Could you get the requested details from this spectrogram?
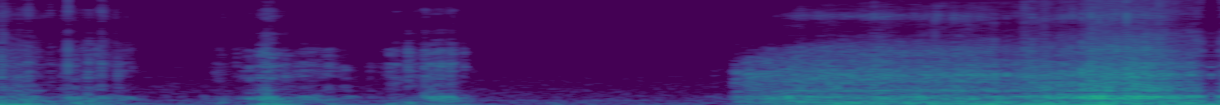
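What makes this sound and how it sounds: Long red nails scratch the lower edge of a black foam windscreen on a microphone. Soft, low, muffled scraping bursts come in the first couple of seconds, then a brief hush. Then a louder, denser continuous rubbing builds to the end.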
